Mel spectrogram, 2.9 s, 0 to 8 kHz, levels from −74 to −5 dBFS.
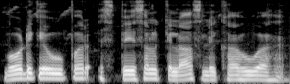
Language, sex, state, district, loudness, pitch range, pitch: Hindi, male, Madhya Pradesh, Katni, -15 LUFS, 110-135 Hz, 120 Hz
